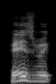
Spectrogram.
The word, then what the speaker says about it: Beswick: However, because they didn't spell his name properly, he decided to pronounce the W, and so then we became the Beswicks anyway.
